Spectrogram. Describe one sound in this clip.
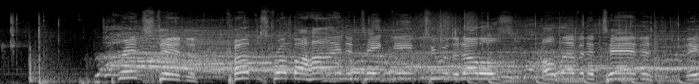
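A crowd cheers and applauds loudly in a large hall.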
